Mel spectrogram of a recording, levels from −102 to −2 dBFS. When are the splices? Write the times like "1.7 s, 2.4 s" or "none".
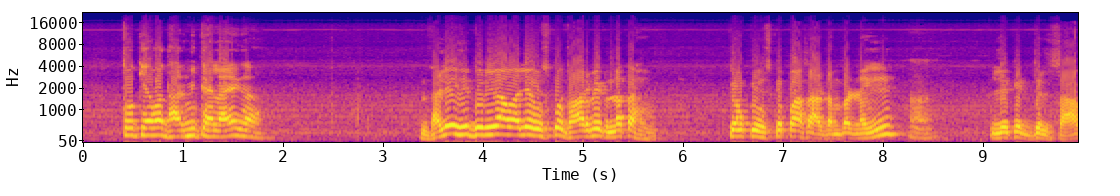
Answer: none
